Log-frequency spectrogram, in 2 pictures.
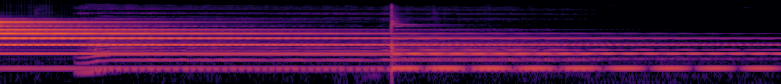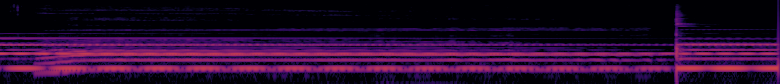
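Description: A mallet rubs around the rim of a singing bowl, making a wavering hum.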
